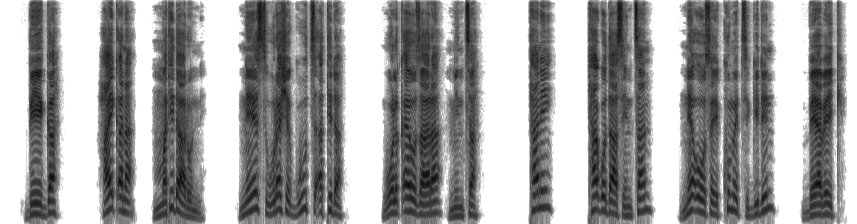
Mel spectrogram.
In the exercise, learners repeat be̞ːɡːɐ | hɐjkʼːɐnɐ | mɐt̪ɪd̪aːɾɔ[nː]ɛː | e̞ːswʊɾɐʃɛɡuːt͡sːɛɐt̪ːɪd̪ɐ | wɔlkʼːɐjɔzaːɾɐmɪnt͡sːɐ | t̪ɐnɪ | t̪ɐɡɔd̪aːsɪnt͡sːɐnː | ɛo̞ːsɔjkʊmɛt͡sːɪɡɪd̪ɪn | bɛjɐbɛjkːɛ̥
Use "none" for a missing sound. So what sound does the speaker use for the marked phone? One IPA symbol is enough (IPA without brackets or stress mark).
nː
